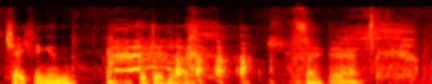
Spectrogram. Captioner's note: both laughing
